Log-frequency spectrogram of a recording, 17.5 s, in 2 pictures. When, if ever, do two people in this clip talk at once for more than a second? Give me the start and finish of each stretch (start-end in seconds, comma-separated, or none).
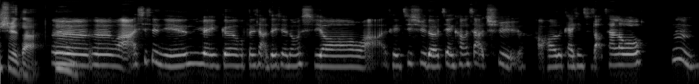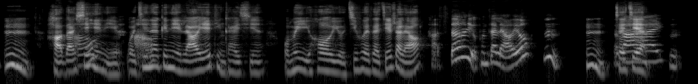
none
